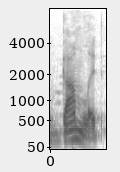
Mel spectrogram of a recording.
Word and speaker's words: Hamlet: I meet Hamlet Zinkivsky, or Gamlet, as the name is pronounced in Ukrainian, on a windy March day in his native city of Kharkiv.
